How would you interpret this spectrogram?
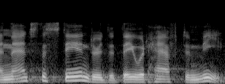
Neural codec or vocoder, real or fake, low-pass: none; real; 7.2 kHz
